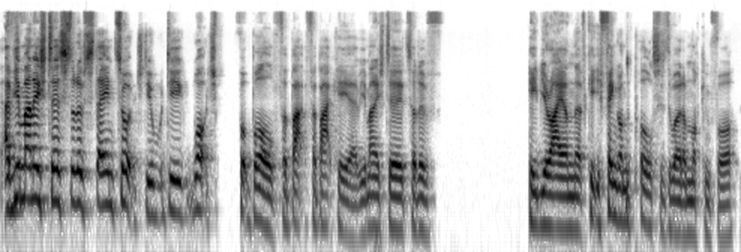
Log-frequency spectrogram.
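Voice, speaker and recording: A man's voice: mid-range voice, a little fast. A man hosting a football club show, presenting and interviewing a guest in an upbeat, jokey way.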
